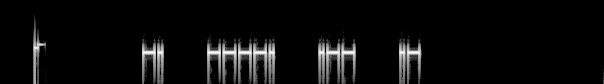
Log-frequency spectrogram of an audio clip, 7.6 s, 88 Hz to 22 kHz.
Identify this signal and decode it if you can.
Morse code, heard as a keyed tone, about 25 wpm, spaced as for 12 wpm, 700 Hz. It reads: N9WA
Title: USA Call Signs - 4 Characters - 4x Character Spacing - 25wpm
